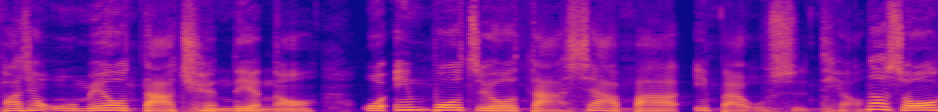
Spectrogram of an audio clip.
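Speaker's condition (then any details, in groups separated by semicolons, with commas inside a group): Submucous cleft palate; recent cough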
